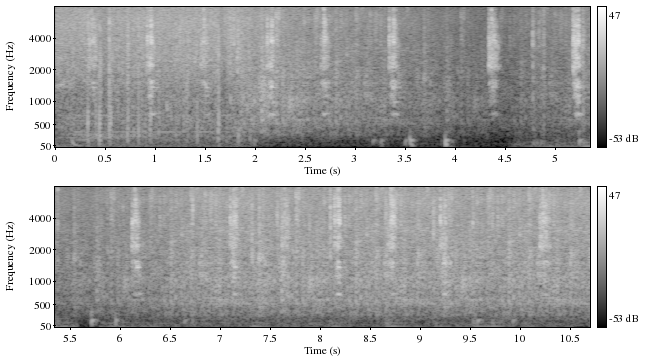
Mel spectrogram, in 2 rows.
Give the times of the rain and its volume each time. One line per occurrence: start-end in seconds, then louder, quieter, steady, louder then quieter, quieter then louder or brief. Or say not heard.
0.0-10.6 quieter then louder.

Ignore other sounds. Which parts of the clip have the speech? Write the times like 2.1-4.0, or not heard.
not heard.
